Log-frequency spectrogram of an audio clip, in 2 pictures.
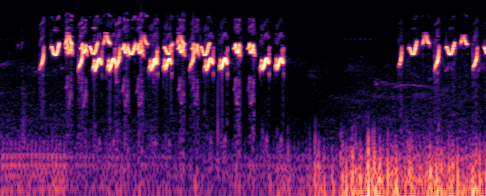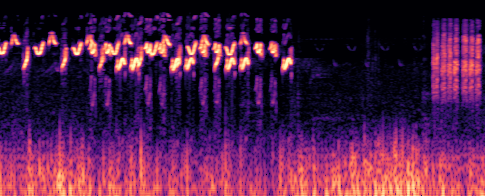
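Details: Cinereous tit (gelatik batu) singing briskly, used to lure other birds: two long series of quick, high, repeated whistled phrases, nearly three per second, with a low background rumble and a short buzzy rasp at the end.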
